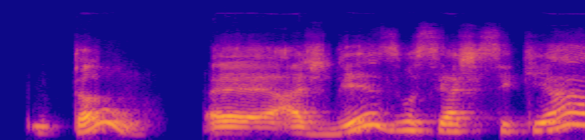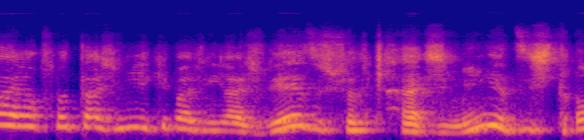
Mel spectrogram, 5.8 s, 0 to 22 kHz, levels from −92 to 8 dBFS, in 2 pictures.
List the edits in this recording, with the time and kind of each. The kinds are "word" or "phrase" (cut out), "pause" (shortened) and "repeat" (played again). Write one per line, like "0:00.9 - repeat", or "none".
none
